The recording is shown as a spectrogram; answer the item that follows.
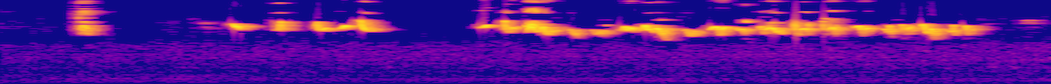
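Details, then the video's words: A House Finch opens with a few separate sharp chirps, then breaks into a long, fast, rambling warble of twittering notes lasting over three seconds. "House Finch Song! House Finch Call! House Finch Sound! -Pinzón Mexicano Canto-"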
